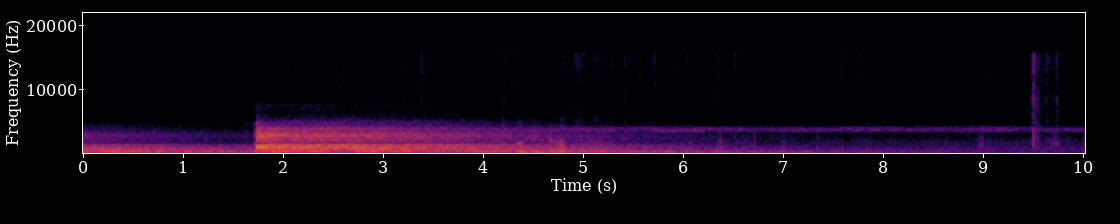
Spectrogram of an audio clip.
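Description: Nine-string electric guitar: a final chord struck about two seconds in, left to ring and slowly fade away over several seconds.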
